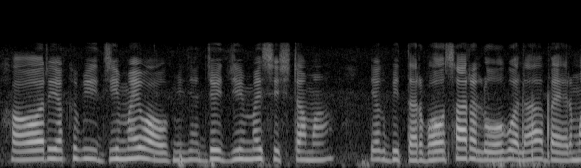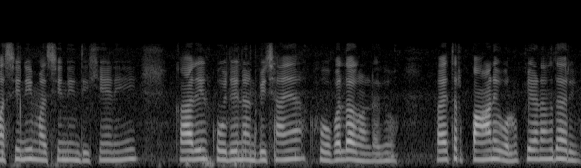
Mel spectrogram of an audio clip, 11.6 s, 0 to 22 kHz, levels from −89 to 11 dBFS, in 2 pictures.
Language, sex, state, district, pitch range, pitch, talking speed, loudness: Garhwali, female, Uttarakhand, Uttarkashi, 195-220 Hz, 205 Hz, 155 wpm, -28 LUFS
